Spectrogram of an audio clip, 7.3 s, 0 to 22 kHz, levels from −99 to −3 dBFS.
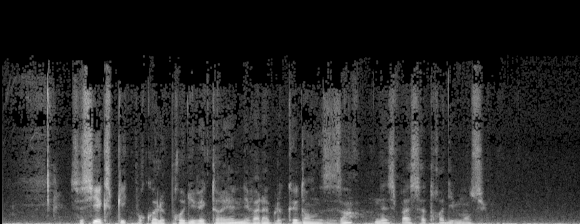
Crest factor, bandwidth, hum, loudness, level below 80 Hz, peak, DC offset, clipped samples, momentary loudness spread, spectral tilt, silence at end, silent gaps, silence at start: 20 dB; 15.5 kHz; none; -22 LUFS; -36 dBFS; -2 dBFS; under 0.1%; under 0.1%; 14 LU; -6.5 dB/octave; 0.05 s; none; 0.05 s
